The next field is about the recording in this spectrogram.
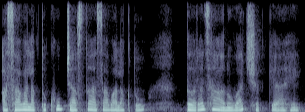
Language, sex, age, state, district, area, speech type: Marathi, female, 30-45, Maharashtra, Pune, urban, spontaneous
